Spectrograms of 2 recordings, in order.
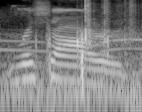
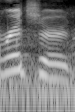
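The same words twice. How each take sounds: First: The name is said with a fancy French-style sound. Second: The name is said in the plain English way. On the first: "I guess they make it sound more fancy" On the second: "Instead of"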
